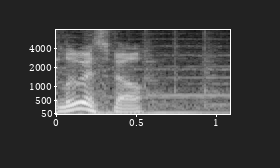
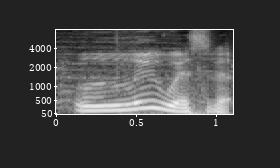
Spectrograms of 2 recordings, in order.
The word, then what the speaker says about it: Louisville: Oh, I thought I thought I said Lewisville. Louis Lewisville. Louisville. Oh, Louisville. There's a few There's a few areas. Oh, Louisville. Okay. I'm not used to I'm not used to these. This letter is silent.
